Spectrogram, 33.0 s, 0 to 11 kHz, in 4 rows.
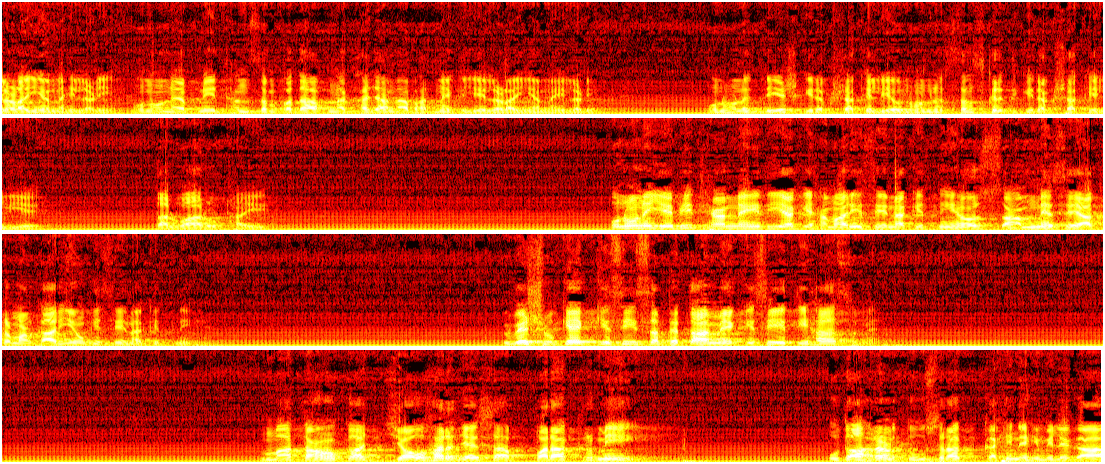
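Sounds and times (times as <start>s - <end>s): man speaking: 0.0s - 4.6s, 5.3s - 8.6s, 9.4s - 10.4s, 12.8s - 18.1s, 20.3s - 23.3s, 26.7s - 29.8s, 31.0s - 33.0s
electrical mains hum: 0.0s - 33.0s.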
